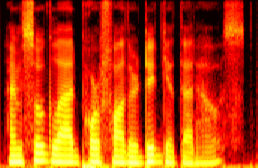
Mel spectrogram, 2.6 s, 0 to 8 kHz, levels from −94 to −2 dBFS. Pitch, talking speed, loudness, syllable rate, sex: 110 Hz, 230 wpm, -16 LUFS, 5.2 syllables/s, male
